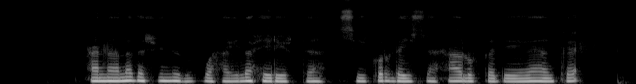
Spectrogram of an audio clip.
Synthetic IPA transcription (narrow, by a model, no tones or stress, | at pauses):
ħɑnaːnɐðɐsɪnɪðʊwɑħɑjlɐħɪɾiːrt̪ʰaː | siːkʰɔrɖɛjsɐħɑːlʊfkʰɐd̪ɛːɣaːŋkʰɐ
